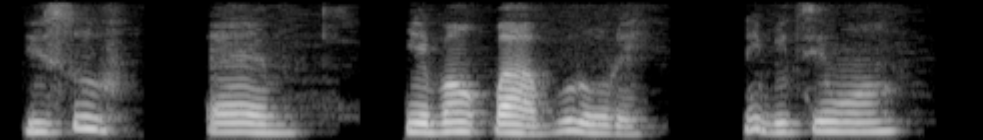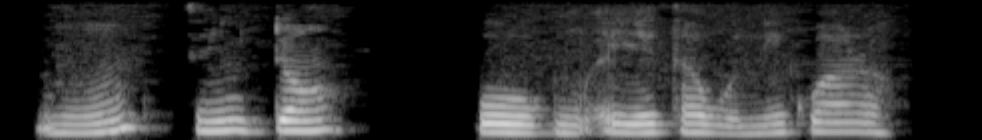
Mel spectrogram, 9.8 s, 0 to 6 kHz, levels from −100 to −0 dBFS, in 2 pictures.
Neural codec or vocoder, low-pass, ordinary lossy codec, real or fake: none; 5.4 kHz; none; real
